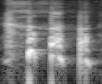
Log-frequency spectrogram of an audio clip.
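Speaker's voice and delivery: brief, high breathy chuckle; a quick burst of laughter; short laugh. Real, not acted. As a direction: chuckle at your own aside. Laughs at own teleprompter remark.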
